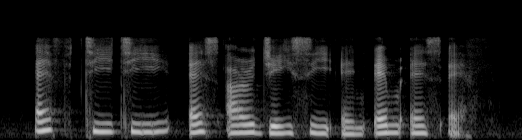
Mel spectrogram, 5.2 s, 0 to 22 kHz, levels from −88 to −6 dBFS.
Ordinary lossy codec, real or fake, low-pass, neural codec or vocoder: none; fake; 7.2 kHz; vocoder, 44.1 kHz, 80 mel bands, Vocos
